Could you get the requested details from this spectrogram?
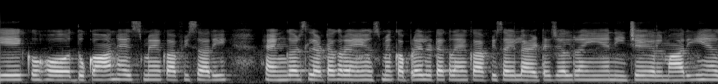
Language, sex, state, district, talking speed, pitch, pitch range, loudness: Hindi, female, Punjab, Pathankot, 210 wpm, 210 Hz, 210-215 Hz, -15 LUFS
